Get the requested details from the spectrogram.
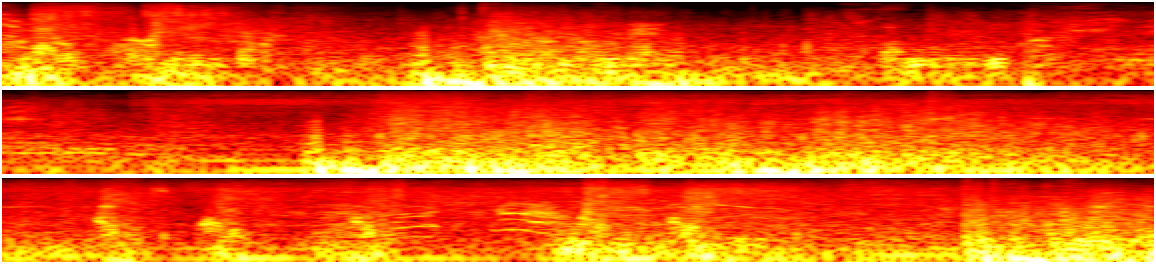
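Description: Blasters fire and zap in quick bursts.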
